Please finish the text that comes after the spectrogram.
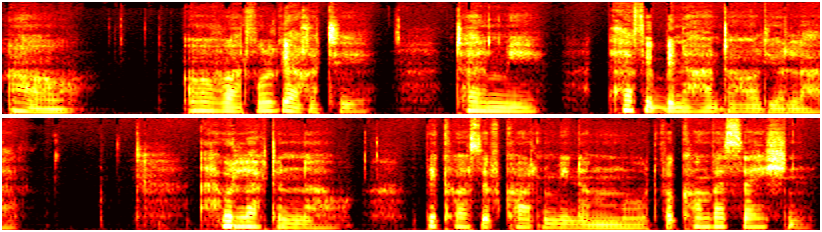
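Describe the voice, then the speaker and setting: Man playing a slow, hushed, menacing vampire seducer. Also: mid-range voice, dry recording, distant mic, lightly acted. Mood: coaxing, falsely sympathetic. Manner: slow, hushed, taunting, condescending, lapses into whispers. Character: powerful elder male vampire, suave, menacing, manipulative seducer. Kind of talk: ASMR roleplay monologue.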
